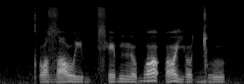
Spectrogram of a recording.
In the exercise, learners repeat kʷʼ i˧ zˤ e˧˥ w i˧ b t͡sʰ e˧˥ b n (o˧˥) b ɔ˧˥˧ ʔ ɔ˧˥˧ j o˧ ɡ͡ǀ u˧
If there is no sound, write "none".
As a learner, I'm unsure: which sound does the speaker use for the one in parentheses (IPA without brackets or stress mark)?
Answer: o˧˥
